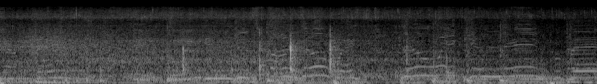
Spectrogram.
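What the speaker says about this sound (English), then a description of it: "fry it for 1 minute, and we'll go ahead to add all the tomatoes, everything that we have blended." Blended tomatoes sizzling and frying in a hot pan, a steady crackle with scattered pops and stirring clinks, moderately loud throughout.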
